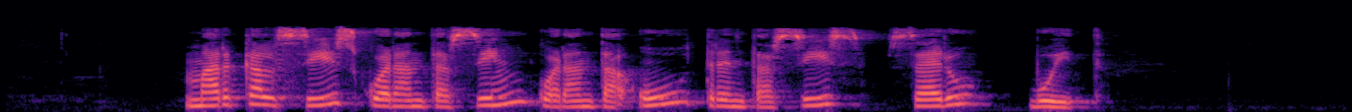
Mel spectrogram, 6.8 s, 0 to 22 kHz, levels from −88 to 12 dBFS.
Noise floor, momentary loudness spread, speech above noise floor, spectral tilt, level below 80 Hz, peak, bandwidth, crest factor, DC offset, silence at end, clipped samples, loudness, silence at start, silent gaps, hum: -77 dBFS; 6 LU; 57 dB; -2.5 dB/octave; -64 dBFS; -4 dBFS; 8.4 kHz; 20 dB; under 0.1%; 1.25 s; under 0.1%; -20 LUFS; 0.95 s; none; none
